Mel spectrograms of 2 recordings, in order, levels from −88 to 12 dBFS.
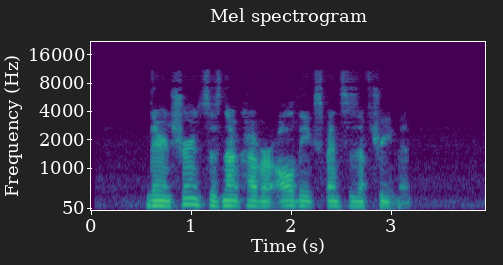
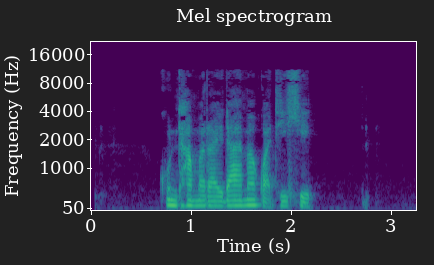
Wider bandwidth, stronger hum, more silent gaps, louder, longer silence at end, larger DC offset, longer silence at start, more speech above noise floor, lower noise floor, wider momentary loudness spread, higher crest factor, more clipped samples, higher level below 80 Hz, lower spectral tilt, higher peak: about the same, 11 kHz vs 11.5 kHz; neither; neither; about the same, -25 LUFS vs -25 LUFS; second, 0.75 s vs 1.05 s; neither; second, 0.55 s vs 0.7 s; second, 38 dB vs 43 dB; second, -63 dBFS vs -67 dBFS; about the same, 8 LU vs 8 LU; about the same, 18 dB vs 22 dB; neither; about the same, -56 dBFS vs -54 dBFS; about the same, -6.5 dB/octave vs -6 dB/octave; about the same, -8 dBFS vs -6 dBFS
